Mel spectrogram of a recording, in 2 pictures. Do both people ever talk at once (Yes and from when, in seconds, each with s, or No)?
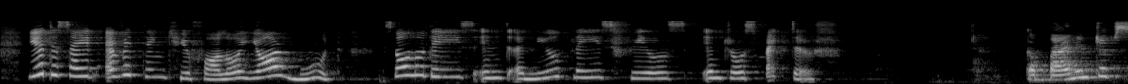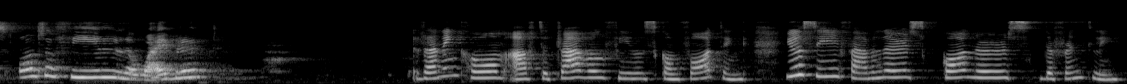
No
